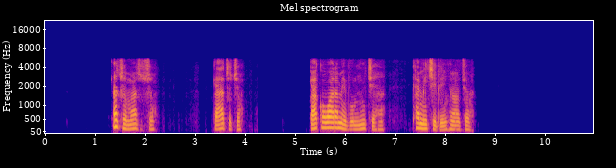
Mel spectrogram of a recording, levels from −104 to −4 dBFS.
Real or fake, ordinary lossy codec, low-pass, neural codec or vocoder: fake; none; 5.4 kHz; vocoder, 22.05 kHz, 80 mel bands, WaveNeXt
